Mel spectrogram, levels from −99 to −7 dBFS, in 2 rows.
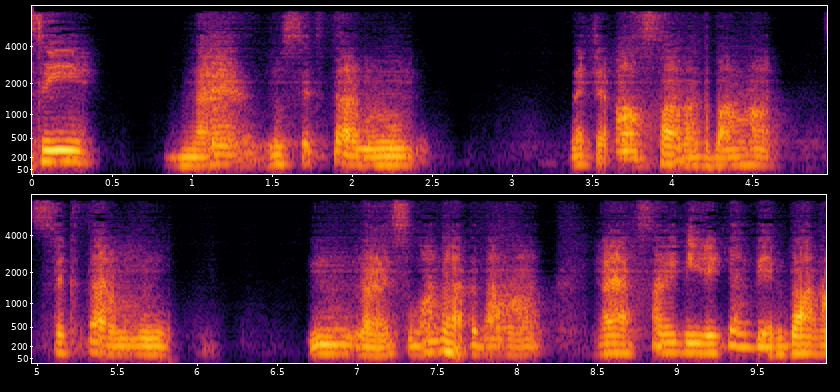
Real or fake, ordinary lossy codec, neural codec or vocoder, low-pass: fake; MP3, 48 kbps; codec, 44.1 kHz, 0.9 kbps, DAC; 7.2 kHz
